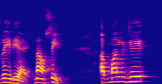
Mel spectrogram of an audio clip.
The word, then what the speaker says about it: radii: Now plural form की अगर बात करें, सो okay, first of all correct the pronunciation. This is radii, this is radii, the pronunciation is radii.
